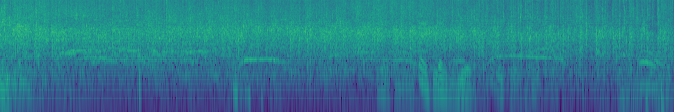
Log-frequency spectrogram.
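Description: Studio audience applauding and cheering, with a few whoops rising above the clapping.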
